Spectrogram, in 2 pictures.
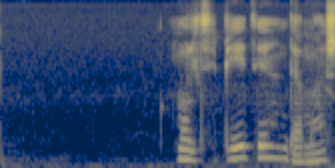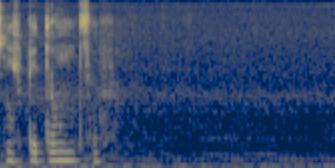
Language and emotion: Russian, sad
